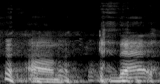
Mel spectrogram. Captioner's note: people laughing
